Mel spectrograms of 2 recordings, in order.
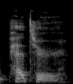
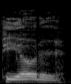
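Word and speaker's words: Petr: pets p ultra yawn it's just like it's spelled p-e-t-r and i and i've been saying peter but i think it's supposed to be pronounced piotr um so sorry for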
